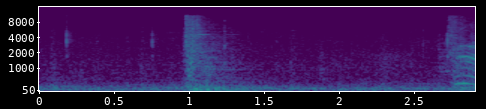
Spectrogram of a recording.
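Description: A metal gate rattles and clanks.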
